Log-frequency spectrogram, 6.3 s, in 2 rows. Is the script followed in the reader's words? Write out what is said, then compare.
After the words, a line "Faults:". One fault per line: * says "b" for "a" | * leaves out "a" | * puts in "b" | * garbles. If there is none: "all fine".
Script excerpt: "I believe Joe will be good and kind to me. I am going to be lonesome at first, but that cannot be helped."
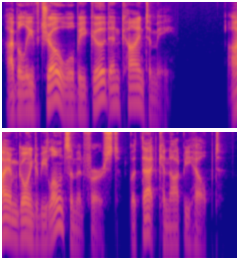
"I believe Joe will be good and kind to me. I am going to be lonesome at first, but that cannot be helped."
Faults:
all fine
